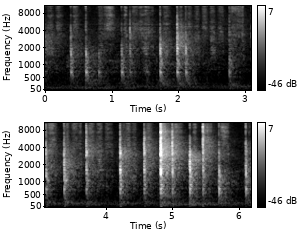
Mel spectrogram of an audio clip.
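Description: Writing on a board during a lecture on equations makes many short, scratchy strokes in uneven bursts, each a quick rasp that fades fast. The strokes are fairly faint, with no talk over them.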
